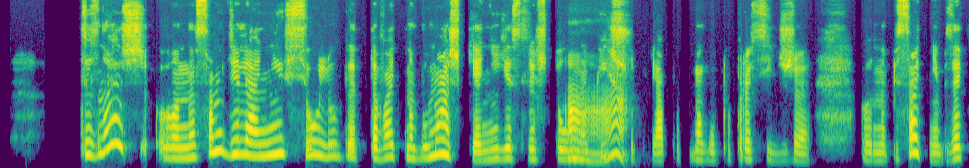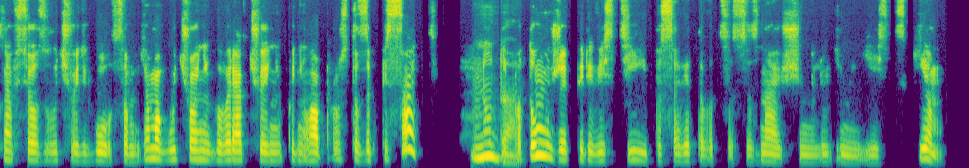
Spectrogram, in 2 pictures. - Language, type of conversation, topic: Russian, advice, Как справиться со страхом перед предстоящим событием?
- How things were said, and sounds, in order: none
